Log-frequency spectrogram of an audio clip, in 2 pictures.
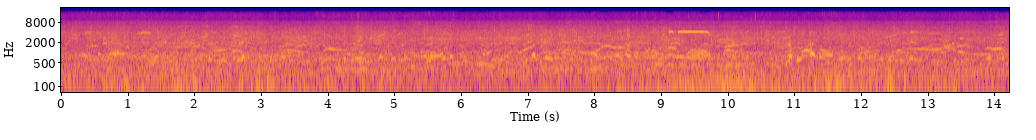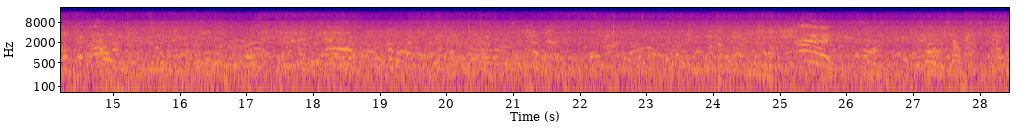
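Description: Water splashes as people swim and play nearby.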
